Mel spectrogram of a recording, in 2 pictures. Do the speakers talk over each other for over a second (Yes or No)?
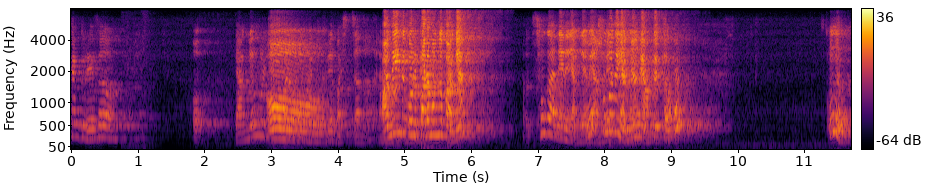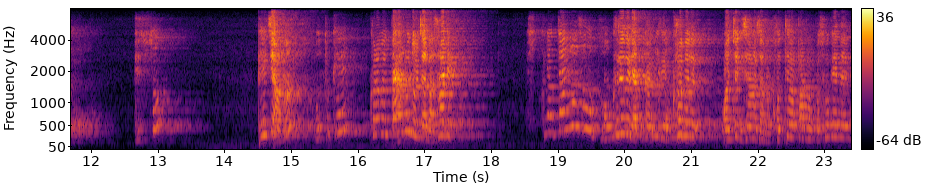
Yes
